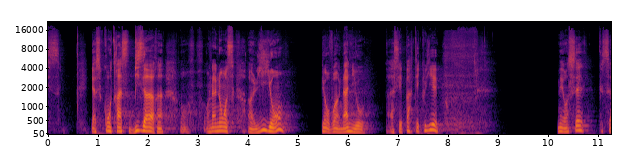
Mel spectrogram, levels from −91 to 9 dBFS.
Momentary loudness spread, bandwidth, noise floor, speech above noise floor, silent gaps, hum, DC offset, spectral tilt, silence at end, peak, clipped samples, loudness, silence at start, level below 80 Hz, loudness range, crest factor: 19 LU; 19 kHz; -86 dBFS; 60 dB; none; none; under 0.1%; -4.5 dB/octave; 0 s; -2 dBFS; under 0.1%; -26 LUFS; 0 s; -62 dBFS; 8 LU; 26 dB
